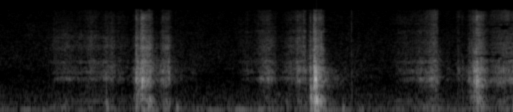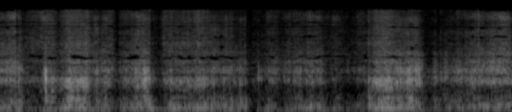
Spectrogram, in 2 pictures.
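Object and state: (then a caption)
Pressed powder eyeshadow being scraped and crushed. A thin metal tool scrapes and crushes a pile of crumbled brown pressed eyeshadow powder in a palette. Sharp, gritty scratches and crunches stand out, with two sharper clicks early on, then a longer stretch of continuous dry scraping with a bright, brittle texture.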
